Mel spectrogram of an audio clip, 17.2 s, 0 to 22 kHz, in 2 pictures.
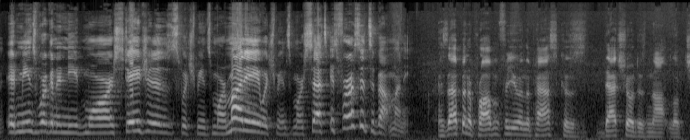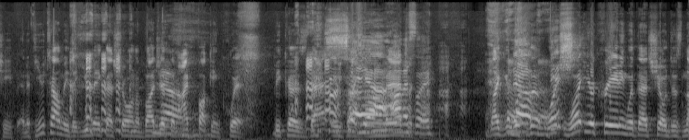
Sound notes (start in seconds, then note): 12.3 panelists laughing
